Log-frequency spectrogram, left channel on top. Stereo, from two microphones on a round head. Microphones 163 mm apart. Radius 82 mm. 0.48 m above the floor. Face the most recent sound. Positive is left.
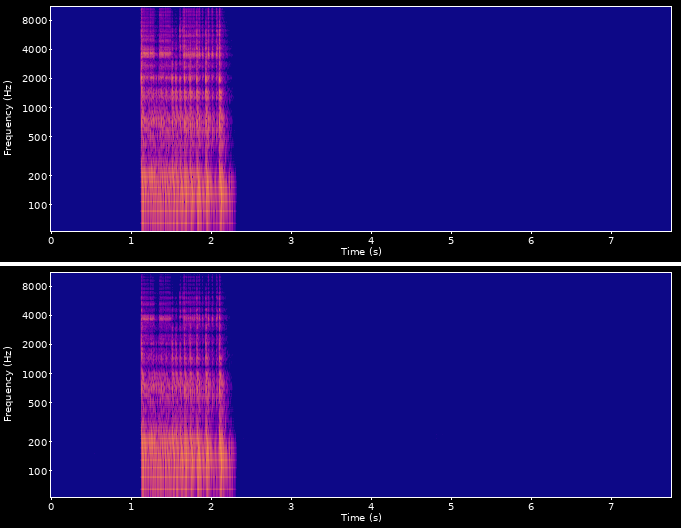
turn(degrees=45)  # may be behind; listen again after turning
